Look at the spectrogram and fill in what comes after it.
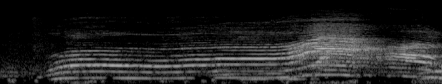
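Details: Cats in a territorial fight produce a sustained, steady moaning yowl that holds level for over two seconds, then climbs sharply into a louder, higher-pitched wail near the end.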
